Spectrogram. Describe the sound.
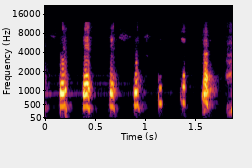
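A voice imitates a clucking rooster with a quick run of about eight short, choppy clucks at a steady rhythm, fairly loud, with no other sounds around it.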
